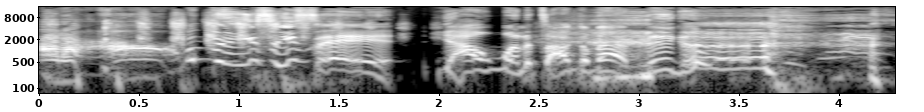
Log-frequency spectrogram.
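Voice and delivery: high wail of disbelief, slowing at the end; mock outrage. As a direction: wail it in hammed-up exasperation. Mock outrage over the word.

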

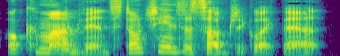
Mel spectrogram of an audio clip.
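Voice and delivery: high, whiny pout at him. Acted. Emma pouting at Vince for dodging, high and whiny. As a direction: sulk the complaint like a spoiled kid. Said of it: "Emma pouted".

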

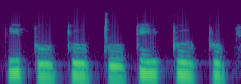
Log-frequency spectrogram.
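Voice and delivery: high mock beep-boop tones; keypad beeps. Imitating phone keypad tones.

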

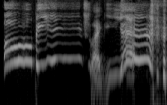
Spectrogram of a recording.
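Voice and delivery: very high, drawn-out fangirl shriek; ecstatic squeal. Retold or imitated. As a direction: squeal with delight, stretching the words. Squealing her reaction to the statement.

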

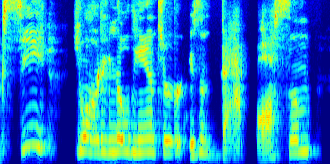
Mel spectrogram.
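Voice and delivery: put-on high, bright-eyed praise of a child's answer; delighted praise. Mom praising her nine-year-old son, high excited praise. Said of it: "I was like".

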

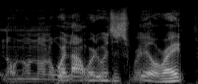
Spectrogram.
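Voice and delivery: high, soft, rapid insistence; urgent pleading. Retold or imitated. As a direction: imitate staff begging to be believed. Staff plead again.

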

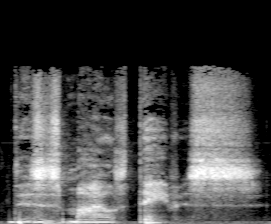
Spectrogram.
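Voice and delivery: slow, hoarse whispered rasp. Retold or imitated. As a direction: drag it out in a raspy whisper. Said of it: "I hear somebody go".

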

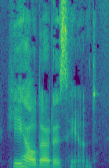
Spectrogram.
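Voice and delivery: plain reading voice

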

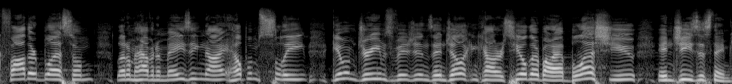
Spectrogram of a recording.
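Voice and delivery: high, fervent bedtime prayer; praying parent. Retold or imitated. Parent praying over kids at night, high and fervent. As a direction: lift the voice into fervent blessing. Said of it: "you'd be like".

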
